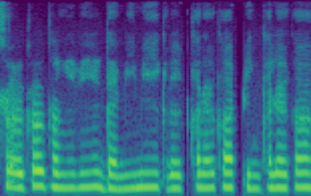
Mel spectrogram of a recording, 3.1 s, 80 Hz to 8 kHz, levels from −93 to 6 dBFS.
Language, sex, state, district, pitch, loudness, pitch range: Hindi, female, Madhya Pradesh, Bhopal, 210 Hz, -17 LUFS, 205-215 Hz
